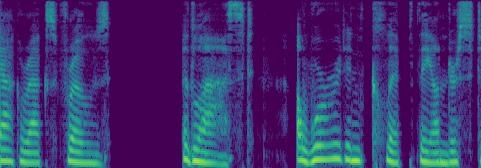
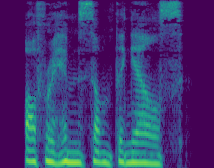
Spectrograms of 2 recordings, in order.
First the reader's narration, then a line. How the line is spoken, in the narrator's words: said Sissek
